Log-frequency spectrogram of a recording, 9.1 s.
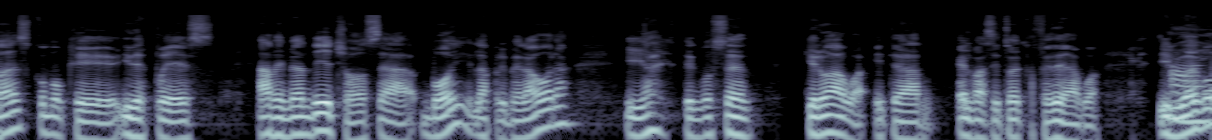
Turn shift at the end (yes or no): no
